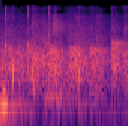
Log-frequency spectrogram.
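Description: A short burst of audience applause, many hands clapping in a dense, steady patter with scattered sharper claps, fairly loud throughout and with no one speaking.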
